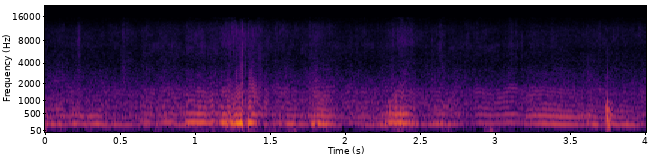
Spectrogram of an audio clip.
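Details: Inside a honey bee hive, a continuous low droning buzz with layered harmonics, rising briefly in loudness near the middle as individual bees pass close, then settling back to an even hum.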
